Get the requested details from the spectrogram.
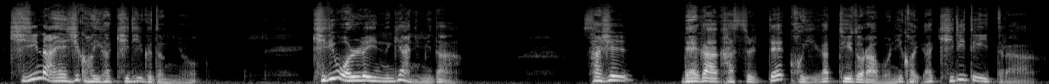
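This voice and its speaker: A man's fairly high, fry-tinged voice with very wide pitch swings, a moderate pace and long, frequent pauses, on a very clean recording with a silent background. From Korea, Seoul. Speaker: radio host giving Buddhist talks. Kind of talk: Buddhist dharma talk on radio.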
